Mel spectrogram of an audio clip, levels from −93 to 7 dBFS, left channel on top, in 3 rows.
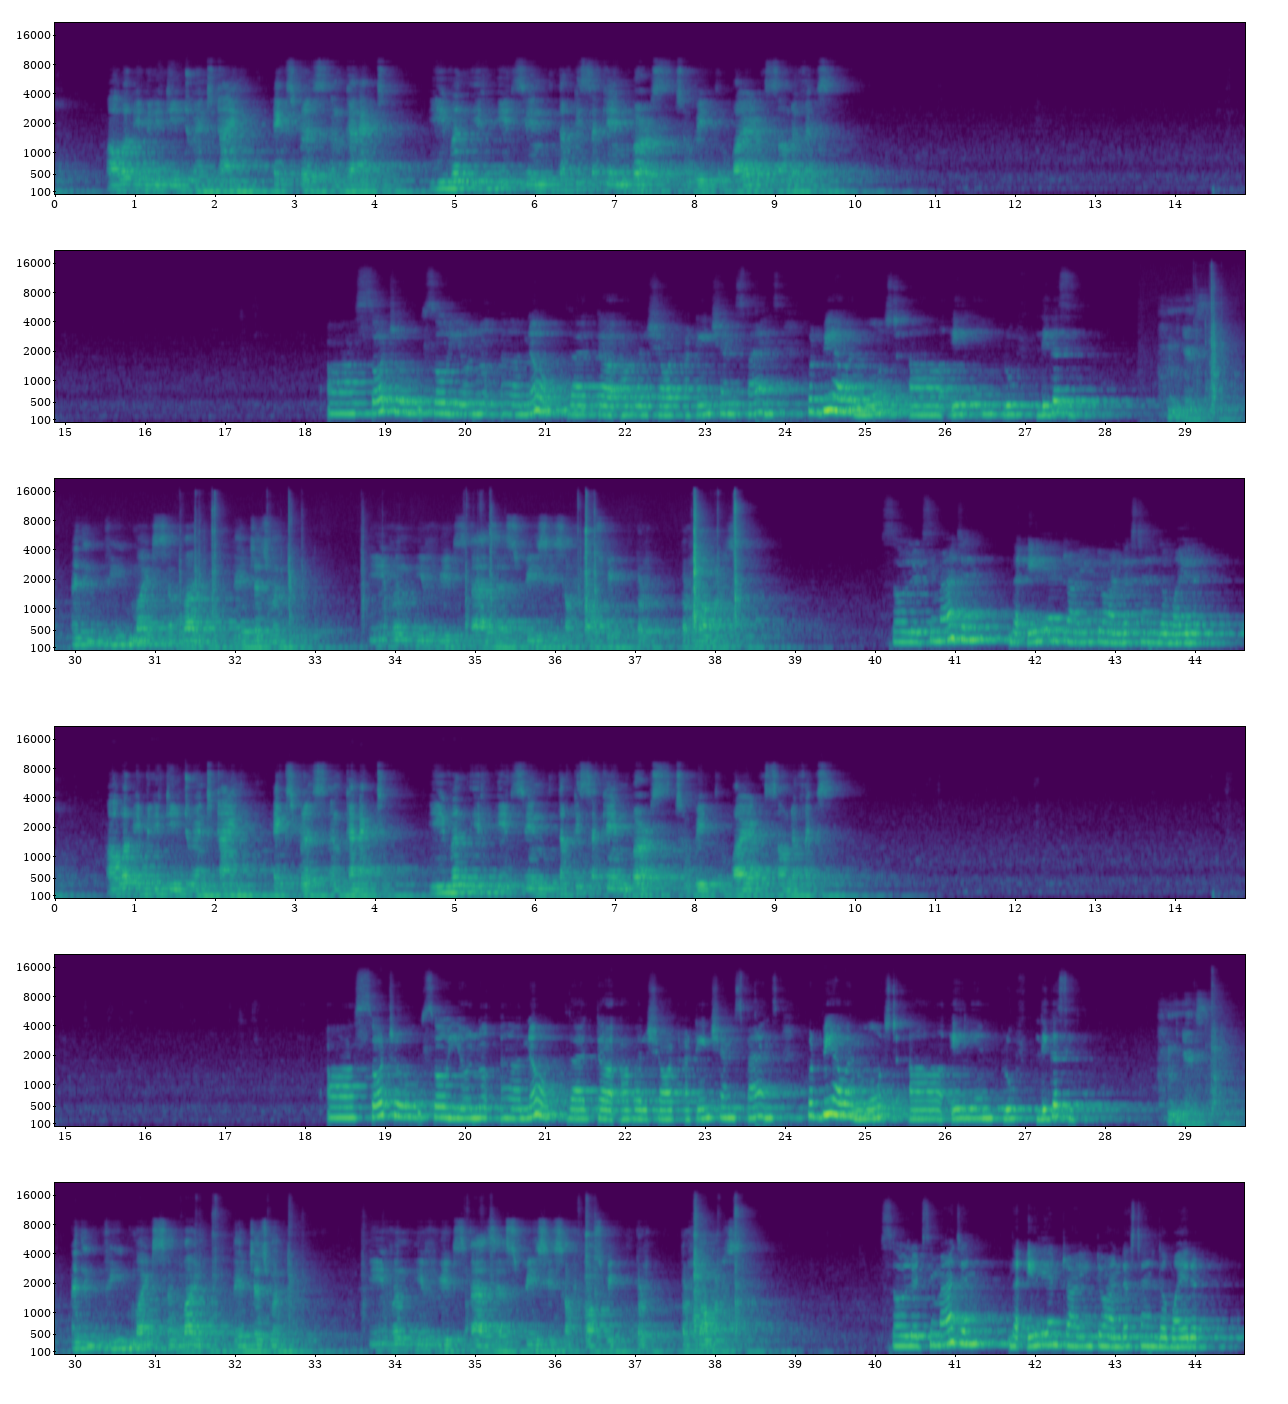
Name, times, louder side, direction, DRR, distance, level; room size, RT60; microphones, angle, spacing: voice 1, 0.6-4.1 4.7-9.7 28.7-29.3 29.9-32.8 33.7-37.3 37.6-38.4, right 2 dB, 35° right, -1 dB, 1.3 m, -31 dB
voice 2, 18.3-23.9 24.3-27.6 40.2-41.4 41.7-44.0, right 3 dB, 55° right, 4 dB, 0.4 m, -24 dB
sound 1, 28.4-38.4, left 6 dB, 40° left, 0.4 m, -40 dB
16.5 x 5.7 x 3.8 m, 2.2 s
head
